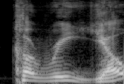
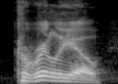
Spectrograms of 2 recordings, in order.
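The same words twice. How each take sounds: First: The double L is said as a Y sound. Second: The double L is said as an L sound. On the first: The speaker calls it right. "those L's are Y's" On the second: The speaker calls it wrong. "Booker just keeps calling him Carrillo"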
